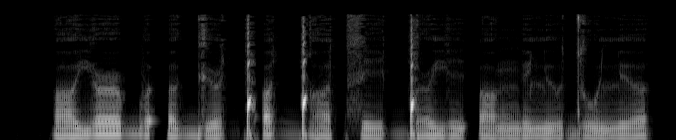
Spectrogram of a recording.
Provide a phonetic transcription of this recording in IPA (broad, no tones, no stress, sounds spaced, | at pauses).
ʌ j ə˞ b ə ʔ ə ɡʲ ə˞ ǃʼ ʌ ɡ͡ǃ ʌ t͡s i ɡ͡ǃ ə˞ j i ʔ ʌ ŋ e lʲ u d u lʲ ə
